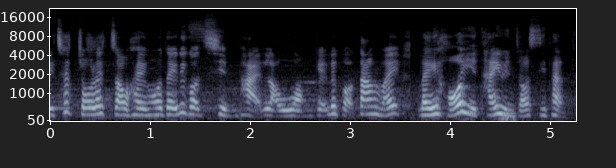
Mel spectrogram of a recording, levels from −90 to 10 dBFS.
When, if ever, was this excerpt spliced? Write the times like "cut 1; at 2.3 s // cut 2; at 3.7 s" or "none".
cut 1; at 3.6 s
